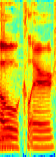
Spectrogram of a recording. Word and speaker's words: Eau Claire: E-A-U, pronounced Eau. – Eau Claire, French.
